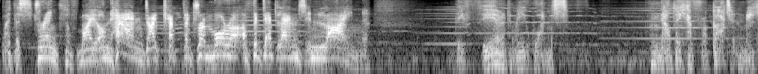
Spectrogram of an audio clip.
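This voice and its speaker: An actor playing an embittered fallen demon warlord turned beastly servant in a video game, snarling and gravelly, speaking in a grandiose, halting, theatrical way. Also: male voice, sits high, huge pitch swings, heavily acted. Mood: bitter, indignant. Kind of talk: video game character acting. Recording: loud game music behind. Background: music.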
